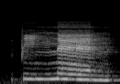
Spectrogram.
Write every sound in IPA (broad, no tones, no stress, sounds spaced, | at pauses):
p i ŋ n ɛ n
